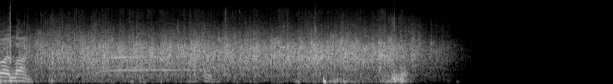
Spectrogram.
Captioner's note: applause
